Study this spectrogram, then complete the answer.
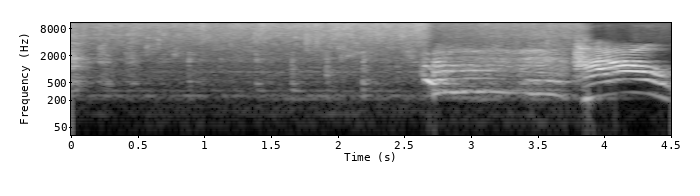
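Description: A shower runs steadily with a constant hiss of spraying water, its tone shifting as the flow is interrupted and splashes change near the end.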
